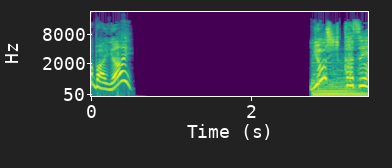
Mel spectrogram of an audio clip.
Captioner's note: silence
